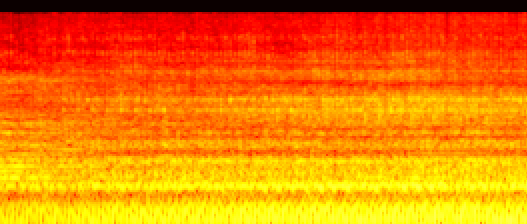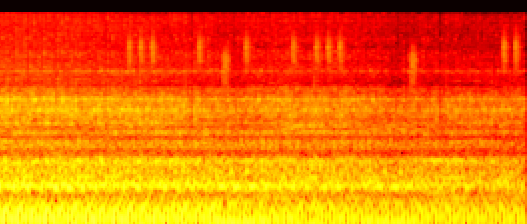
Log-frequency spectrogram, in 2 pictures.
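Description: Volkswagen Beetle engine running steadily at low revs, swelling over the first few seconds and then easing off.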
